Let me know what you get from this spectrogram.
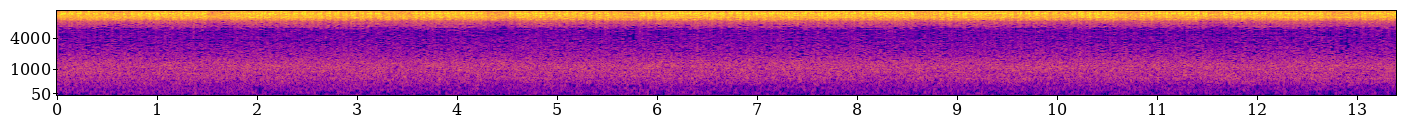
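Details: Dense cricket chirping from stridulating males: an even, piercing high trill sustained the whole way, with slight rhythmic swells in loudness every couple of seconds.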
